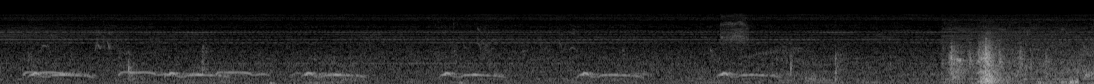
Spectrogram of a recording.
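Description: A dove cooing: a string of short low coos, each falling away in pitch, repeated about every second or so. A loud knock comes near the end.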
